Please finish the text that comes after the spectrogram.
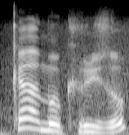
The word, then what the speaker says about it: Camocruso: Et par chez nous on l'appellerait la Camocruso, en forçant bien sur la première syllabe.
